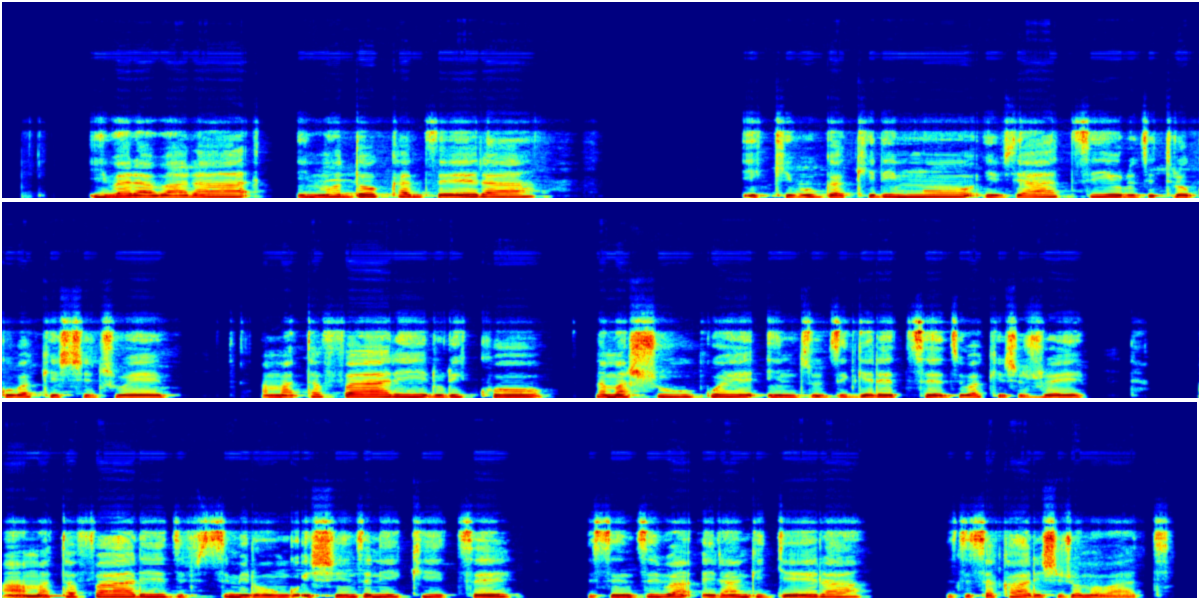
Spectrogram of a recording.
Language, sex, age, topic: Rundi, female, 36-49, education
